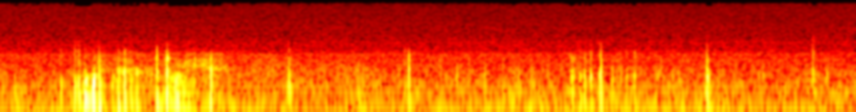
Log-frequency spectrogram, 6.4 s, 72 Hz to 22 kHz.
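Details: Stomach noises about 9 hours after eating 30 prunes, recorded with a desktop microphone, abdomen bubbly and bloated; finding: borborygmi.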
